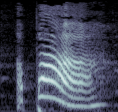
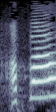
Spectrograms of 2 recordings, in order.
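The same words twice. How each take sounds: First: Said in the usual way. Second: 아빠 called out high and loud; calling out dad. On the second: Retold or imitated. Calling to dad, a high, loud 아빠. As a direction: call 아빠 loudly to get his attention. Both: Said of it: "And I was like".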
